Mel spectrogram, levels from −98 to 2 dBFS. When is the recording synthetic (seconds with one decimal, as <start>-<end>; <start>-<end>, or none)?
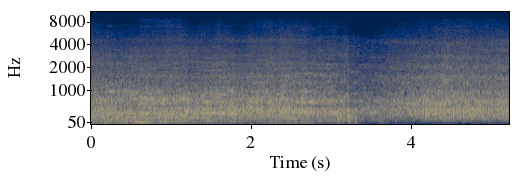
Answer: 0.5-3.6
